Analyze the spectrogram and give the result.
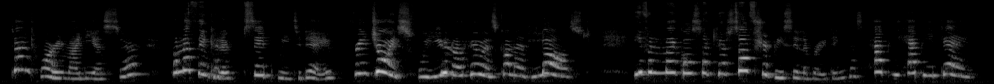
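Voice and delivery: put-on squeaky, piping, high, loud old man voice. Reading a story, an old man speaks to Mister Dursley: squeaky voice. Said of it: "he said in a squeaky voice".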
